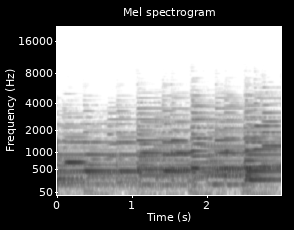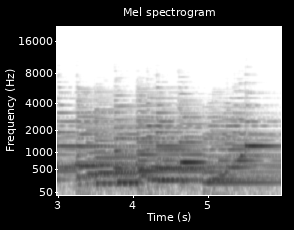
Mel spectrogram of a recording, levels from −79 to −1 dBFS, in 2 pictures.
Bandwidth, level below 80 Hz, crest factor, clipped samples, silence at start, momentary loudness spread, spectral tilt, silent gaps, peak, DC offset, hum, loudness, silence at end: 9.2 kHz; -52 dBFS; 14 dB; under 0.1%; 0 s; 6 LU; -6 dB/octave; none; -8 dBFS; under 0.1%; none; -23 LUFS; 0 s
